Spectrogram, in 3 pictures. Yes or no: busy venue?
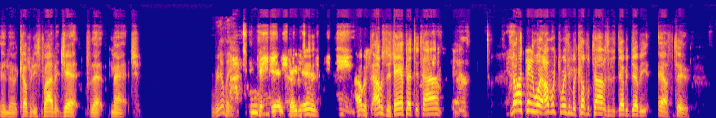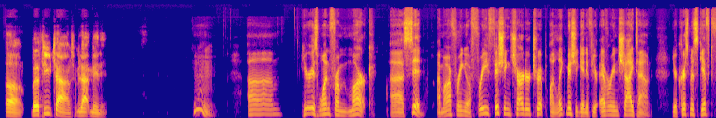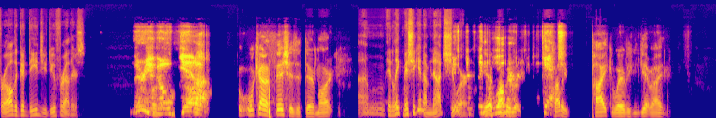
no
